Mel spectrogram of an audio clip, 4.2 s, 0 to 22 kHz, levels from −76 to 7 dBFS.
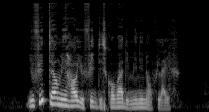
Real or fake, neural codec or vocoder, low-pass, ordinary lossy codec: real; none; none; none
